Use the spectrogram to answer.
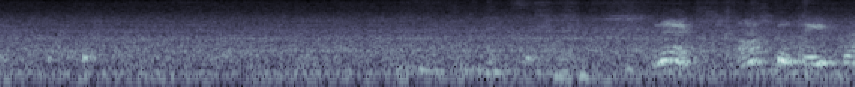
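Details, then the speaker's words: Hypoactive bowel sounds in a teaching recording, auscultated with a warmed stethoscope diaphragm starting in the right lower quadrant: mostly quiet, steady hiss with only a few faint, brief gurgles late on. The sounds are diminished, as after abdominal surgery or with peritoneal inflammation. "hypoactive P sounds are diminished or absent and occur after abdominal surgery or with keneal inflammation they sound like"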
